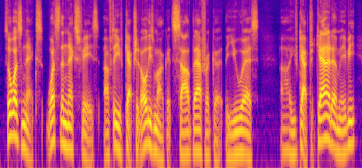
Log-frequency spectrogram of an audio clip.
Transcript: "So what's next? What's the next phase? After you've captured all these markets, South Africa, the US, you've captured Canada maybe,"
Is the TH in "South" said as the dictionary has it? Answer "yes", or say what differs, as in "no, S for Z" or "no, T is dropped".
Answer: yes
